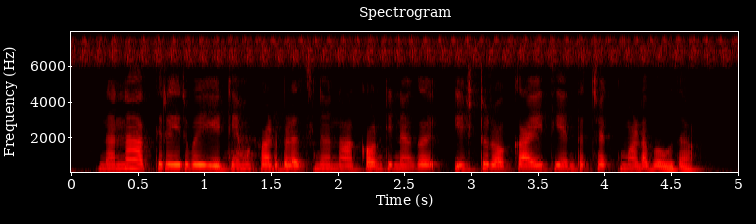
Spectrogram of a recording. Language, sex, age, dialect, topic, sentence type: Kannada, female, 18-24, Central, banking, question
